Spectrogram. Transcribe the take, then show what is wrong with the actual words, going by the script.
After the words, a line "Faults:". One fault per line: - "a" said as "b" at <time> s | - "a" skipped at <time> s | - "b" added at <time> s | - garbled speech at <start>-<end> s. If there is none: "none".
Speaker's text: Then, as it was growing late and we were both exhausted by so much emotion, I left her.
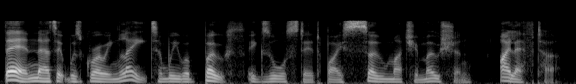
Then, as it was growing late and we were both exhausted by so much emotion, I left her.
Faults:
none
